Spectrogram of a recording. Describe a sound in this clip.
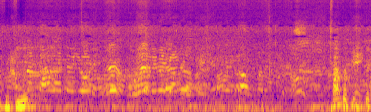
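A group of young men chant together loudly outdoors.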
